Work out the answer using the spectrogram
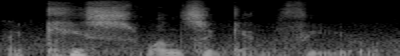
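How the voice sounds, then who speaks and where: A man acts out a doting butler murmuring comfort at bedtime in an ASMR roleplay. His low voice is hushed and halting, sometimes whispered, and it rises and dips freely in pitch. Clear ambient noise sits behind him. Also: big pitch swings, full character voice. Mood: sleepy, caring. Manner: hushed, sleepy, halting, often slipping into whispers. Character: devoted, tender male butler comforting a beloved at bedtime.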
